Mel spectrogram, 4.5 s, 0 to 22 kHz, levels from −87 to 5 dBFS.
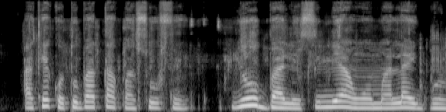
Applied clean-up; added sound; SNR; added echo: neural mask model Resemble Enhance denoiser.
